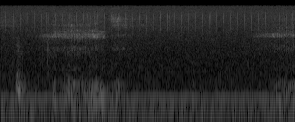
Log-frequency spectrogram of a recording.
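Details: Sleeping pit bull snoring indoors: two or three rough, low rasping breaths in the first second and a half, then quiet breathing over a steady low electrical hum.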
